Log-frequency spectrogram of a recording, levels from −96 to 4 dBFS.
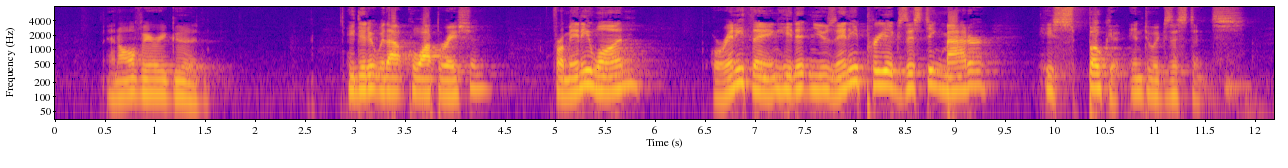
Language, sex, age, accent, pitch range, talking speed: English, male, 40-59, American, 120-155 Hz, 125 wpm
